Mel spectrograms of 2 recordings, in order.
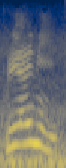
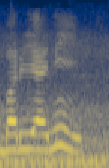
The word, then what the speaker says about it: briani: Dalam aspekologi pula, sebutan dan bahasa Melayu ialah periani bukan bariani. Huruf Y dalam bariani, huruf Y dalam bariani menambah bunyi tambahan yang tidak wujud dalam sebutan sebenar orang Melayu.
